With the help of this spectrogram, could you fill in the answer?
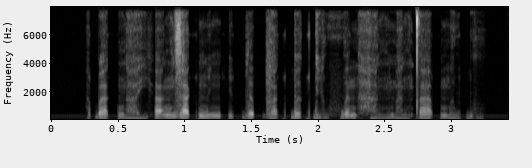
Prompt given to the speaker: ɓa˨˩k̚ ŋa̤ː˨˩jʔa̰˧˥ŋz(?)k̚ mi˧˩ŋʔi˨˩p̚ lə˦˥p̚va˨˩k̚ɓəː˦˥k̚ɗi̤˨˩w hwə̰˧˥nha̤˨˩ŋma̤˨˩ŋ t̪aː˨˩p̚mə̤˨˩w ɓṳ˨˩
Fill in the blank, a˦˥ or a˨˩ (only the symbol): a˦˥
